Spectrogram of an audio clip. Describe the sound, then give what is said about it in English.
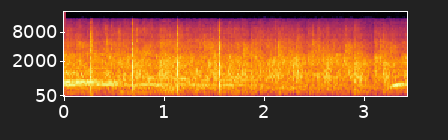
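An audience applauds as two state representatives come on stage for a panel, with steady, dense clapping throughout and a few sharp, louder claps popping out early on. “How about a big hand?”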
